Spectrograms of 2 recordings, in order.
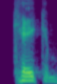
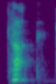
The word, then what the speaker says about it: Kaik: Cake Brito? – Kaik. – I'd say his first name. It's not Cake. Kaik. It's not spelled like cake, but.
